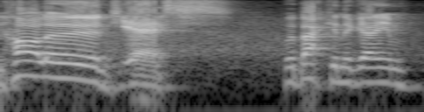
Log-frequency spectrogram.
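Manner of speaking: loud, high cry of joy; goal celebration. Real, not acted. Gamer celebrating his striker's goal, loud and high. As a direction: shout it as the ball hits the net.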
